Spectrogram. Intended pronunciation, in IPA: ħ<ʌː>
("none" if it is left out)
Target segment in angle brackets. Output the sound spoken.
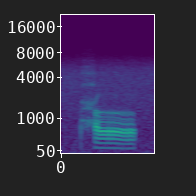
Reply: ʌː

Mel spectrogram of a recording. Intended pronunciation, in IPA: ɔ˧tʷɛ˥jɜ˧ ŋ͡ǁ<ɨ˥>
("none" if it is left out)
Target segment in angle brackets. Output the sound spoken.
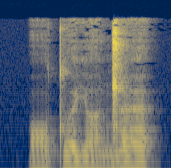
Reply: ɛ˥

